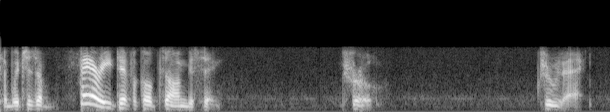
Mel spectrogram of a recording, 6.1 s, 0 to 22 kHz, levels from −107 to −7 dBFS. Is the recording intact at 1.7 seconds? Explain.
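No. At 1.7 seconds the speech sounds thin, boxed-in and buzzy, with a synthetic edge, and that character runs through the whole clip. Nothing reaches above about 3.4 kHz or below about 250 Hz. This is AMR narrowband mobile codec damage, and heavy. AMR-NB rebuilds the voice from a vocal-tract model fed by a few pulses per short subframe, and the coarseness here fits one of its lowest modes, around 5.9 kbps.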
